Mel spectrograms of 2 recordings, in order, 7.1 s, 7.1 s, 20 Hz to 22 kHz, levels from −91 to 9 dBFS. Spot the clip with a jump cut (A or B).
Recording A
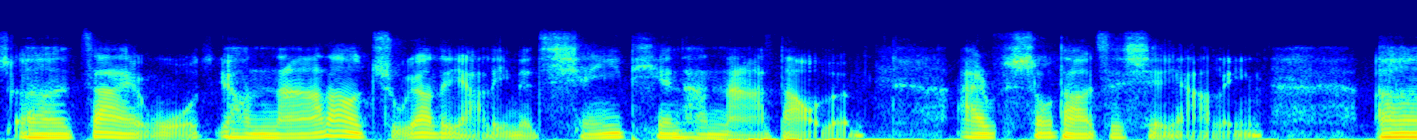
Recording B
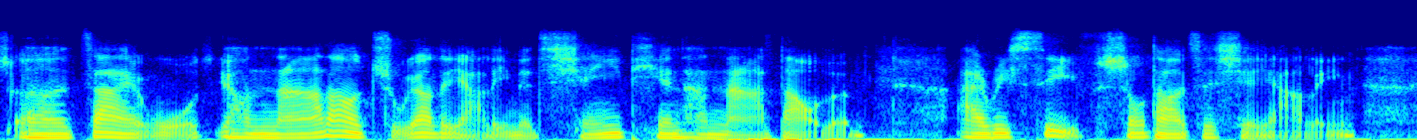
A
